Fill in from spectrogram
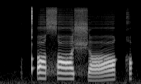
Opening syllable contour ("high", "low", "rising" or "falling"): high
